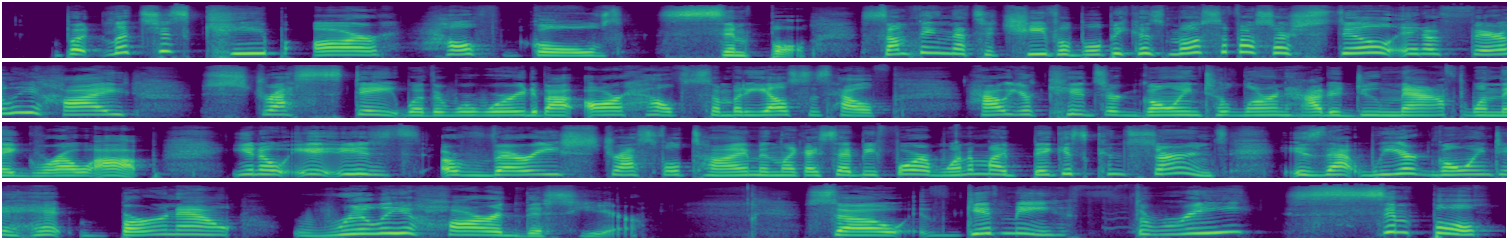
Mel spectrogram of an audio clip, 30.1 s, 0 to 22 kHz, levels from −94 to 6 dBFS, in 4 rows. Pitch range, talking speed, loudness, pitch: 240-320 Hz, 165 wpm, -19 LUFS, 270 Hz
